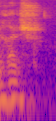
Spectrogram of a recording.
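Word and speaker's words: ריש: Alors, dans l'alphabet hébraïque, la lettre R se dit Resh. Elle s'écrit avec une barre horizontale et une barre verticale, un peu comme le début d'un rectangle.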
